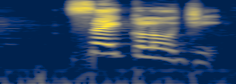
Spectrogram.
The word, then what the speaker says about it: psychology: n here and here psychology psychology p s y c then you are saying see the first letter is p itself and we are not pronouncing p we are just saying psychology isn't it we are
